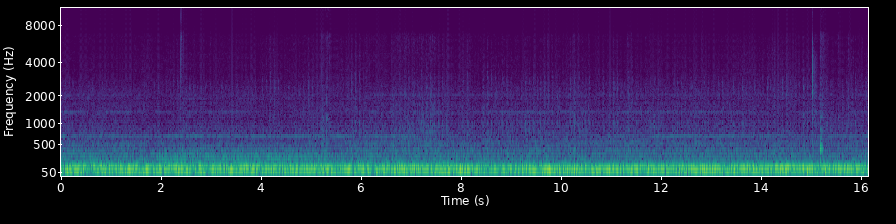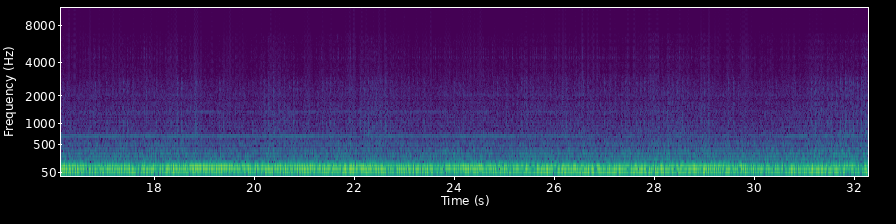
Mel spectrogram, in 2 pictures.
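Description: Airliner cabin noise while the plane taxis on the ground: a steady low rumble from the jet engines and wheels, with a faint steady engine whine above it.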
